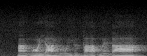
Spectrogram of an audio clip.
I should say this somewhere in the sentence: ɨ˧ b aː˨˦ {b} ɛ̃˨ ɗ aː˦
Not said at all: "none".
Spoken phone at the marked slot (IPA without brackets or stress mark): b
